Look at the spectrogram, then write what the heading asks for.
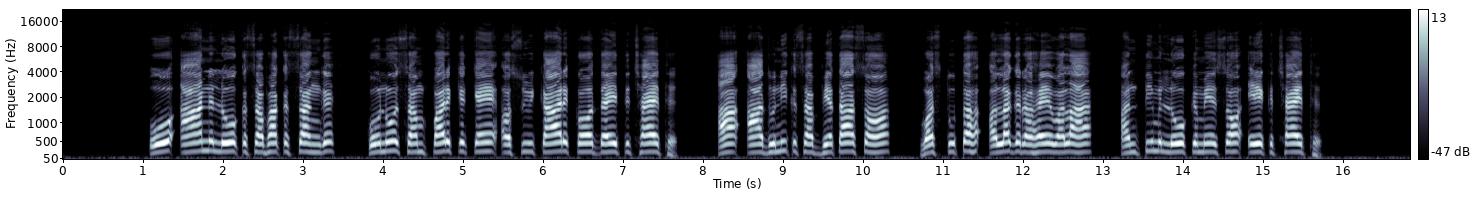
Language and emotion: Maithili, neutral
